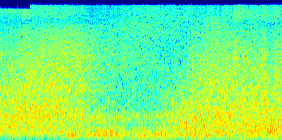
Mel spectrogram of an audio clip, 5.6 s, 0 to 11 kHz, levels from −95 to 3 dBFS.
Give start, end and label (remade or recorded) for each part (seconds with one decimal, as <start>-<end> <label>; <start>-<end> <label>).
0.0-1.5 recorded; 1.5-2.6 remade; 2.6-3.2 recorded; 3.2-4.0 remade; 4.0-4.6 recorded; 4.6-5.1 remade; 5.1-5.6 recorded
